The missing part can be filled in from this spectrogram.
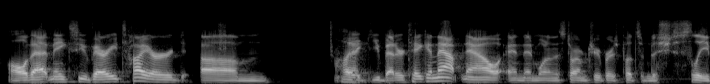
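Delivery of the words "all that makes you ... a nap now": usual speaking voice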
